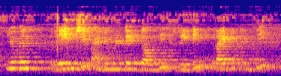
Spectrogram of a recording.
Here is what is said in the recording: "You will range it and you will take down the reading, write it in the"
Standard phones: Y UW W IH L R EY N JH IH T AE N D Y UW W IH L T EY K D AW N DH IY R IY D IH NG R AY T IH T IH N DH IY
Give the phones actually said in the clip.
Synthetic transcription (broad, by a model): Y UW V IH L R EY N SH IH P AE N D Y UW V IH L T EY K D AW N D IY R IY D IH NG R AY T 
